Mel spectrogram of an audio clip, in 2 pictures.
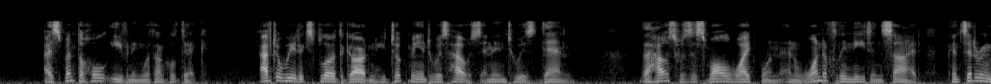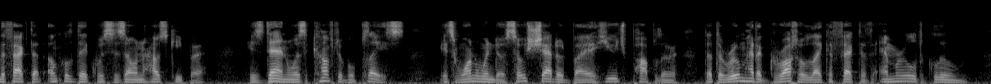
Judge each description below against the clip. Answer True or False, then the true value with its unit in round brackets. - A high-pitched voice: False (115 Hz)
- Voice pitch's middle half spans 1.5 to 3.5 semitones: False (4.2 semitones)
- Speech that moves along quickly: True (215 wpm)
